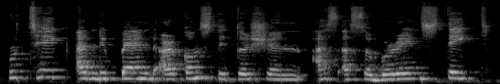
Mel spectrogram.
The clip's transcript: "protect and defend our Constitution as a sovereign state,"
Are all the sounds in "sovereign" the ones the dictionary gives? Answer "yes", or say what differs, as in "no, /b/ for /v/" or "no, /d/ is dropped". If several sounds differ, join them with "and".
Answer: no, /b/ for /v/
